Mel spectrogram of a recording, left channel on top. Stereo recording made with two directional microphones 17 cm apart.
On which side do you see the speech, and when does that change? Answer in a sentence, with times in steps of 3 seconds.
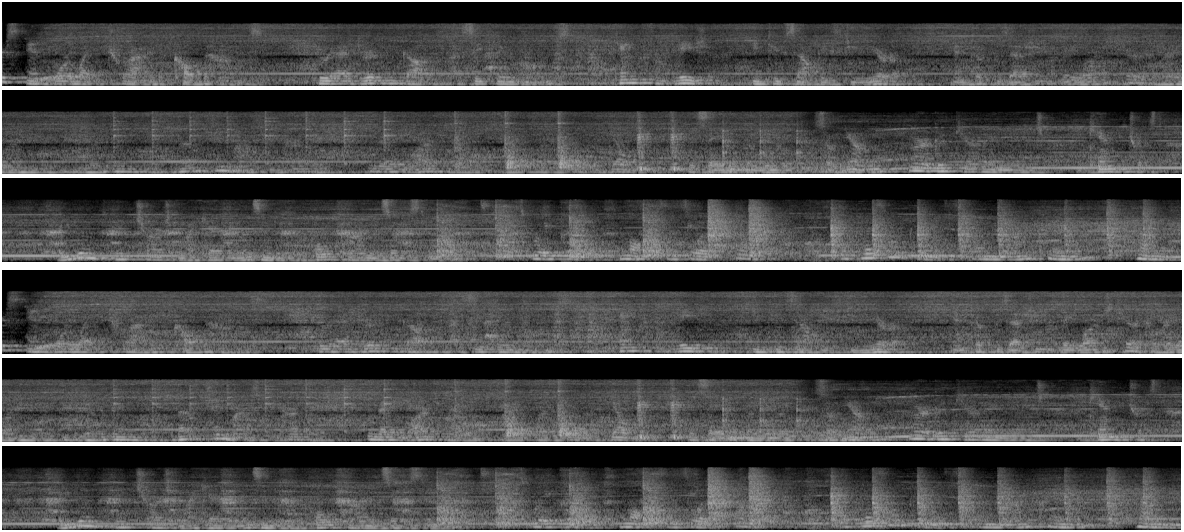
You can hear the speech on the left from 0 s, on the right from 9 s and in the centre from 18 s.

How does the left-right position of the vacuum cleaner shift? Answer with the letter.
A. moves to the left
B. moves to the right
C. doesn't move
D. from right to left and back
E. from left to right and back
A.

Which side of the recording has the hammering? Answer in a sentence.
You can hear the hammering in the centre.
